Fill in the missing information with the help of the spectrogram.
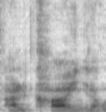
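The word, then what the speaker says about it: alkyne: 자, 또 한 가지는 알킨이라고 저는 읽겠습니다. 교수님들은 알카인이라고 읽으세요. 근데 저는 알킨이라고 읽을게요.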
